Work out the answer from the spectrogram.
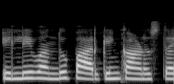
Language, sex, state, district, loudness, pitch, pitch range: Kannada, female, Karnataka, Bidar, -14 LUFS, 265 Hz, 260-280 Hz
